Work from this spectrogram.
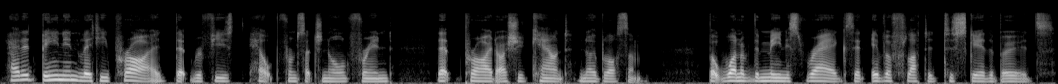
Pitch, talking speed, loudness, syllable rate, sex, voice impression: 155 Hz, 195 wpm, -20 LUFS, 5.1 syllables/s, female, feminine, gender-neutral, very adult-like, middle-aged, slightly thin, slightly tensed, slightly weak, slightly bright, hard, very clear, fluent, cool, intellectual, slightly refreshing, sincere, calm, friendly, reassuring, slightly unique, elegant, slightly wild, lively, strict, slightly modest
